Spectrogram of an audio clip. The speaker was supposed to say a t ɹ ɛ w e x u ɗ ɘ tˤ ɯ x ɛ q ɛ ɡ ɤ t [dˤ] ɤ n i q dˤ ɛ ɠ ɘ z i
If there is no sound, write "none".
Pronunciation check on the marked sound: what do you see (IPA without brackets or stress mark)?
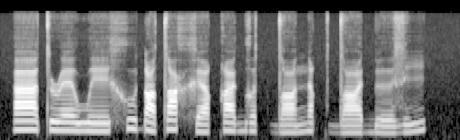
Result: dˤ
